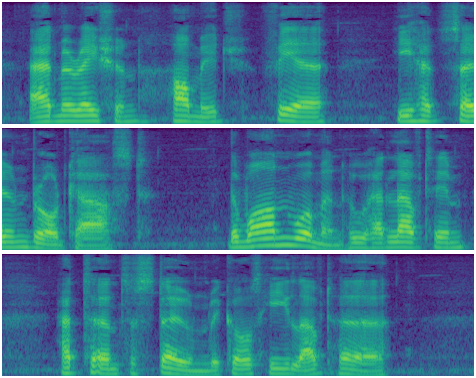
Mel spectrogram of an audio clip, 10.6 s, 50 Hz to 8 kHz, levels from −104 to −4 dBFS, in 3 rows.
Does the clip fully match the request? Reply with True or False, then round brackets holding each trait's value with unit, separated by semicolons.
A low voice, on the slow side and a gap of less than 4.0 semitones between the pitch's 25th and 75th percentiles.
True (120 Hz; 125 wpm; 2.5 semitones)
